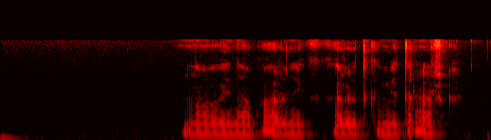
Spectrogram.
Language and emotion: Russian, neutral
